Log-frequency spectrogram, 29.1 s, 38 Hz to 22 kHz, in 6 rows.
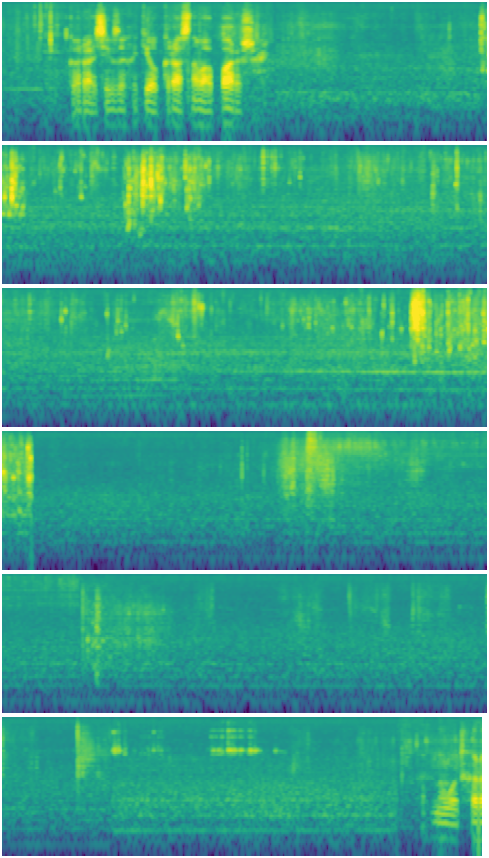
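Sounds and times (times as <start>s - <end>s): faint steady hiss: 0.0s - 29.0s
water splashing and trickling: 4.7s - 14.9s.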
